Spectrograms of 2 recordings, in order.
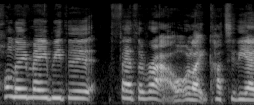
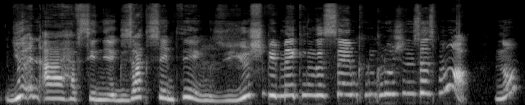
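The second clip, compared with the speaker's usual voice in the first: Poirot; 6 semitones higher than usual. Retold or imitated. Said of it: "then Poirot was like".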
